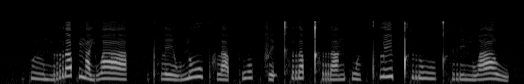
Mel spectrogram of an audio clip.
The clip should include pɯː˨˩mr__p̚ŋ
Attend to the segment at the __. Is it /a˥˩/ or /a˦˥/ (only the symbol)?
a˥˩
